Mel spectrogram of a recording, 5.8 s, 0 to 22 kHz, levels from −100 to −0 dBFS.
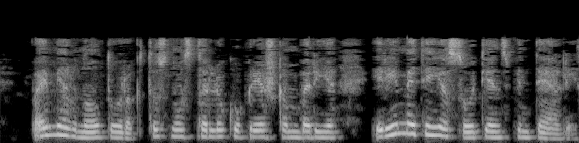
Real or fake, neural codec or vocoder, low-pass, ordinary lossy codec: fake; codec, 16 kHz, 16 kbps, FreqCodec, larger model; 7.2 kHz; AAC, 32 kbps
